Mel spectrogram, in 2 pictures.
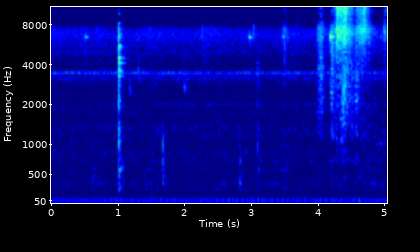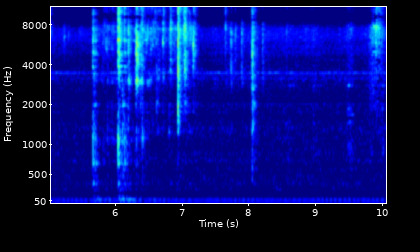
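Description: Faint clinks and knocks of stainless-steel saucepans and a stirring spoon. About six seconds in comes the loudest cluster of knocks, with liquid splashing as one pan is poured into the other. A low steady hum runs underneath.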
